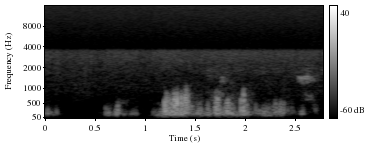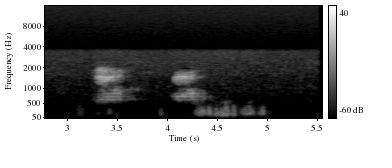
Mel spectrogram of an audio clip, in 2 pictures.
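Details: Raccoon facing an opossum, caught on camera; a long low rasping growl, then two brief nasal wailing calls, followed by more grunting rasps.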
